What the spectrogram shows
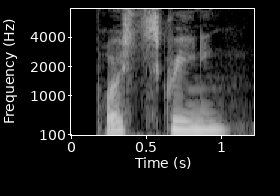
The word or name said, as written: brystscreening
